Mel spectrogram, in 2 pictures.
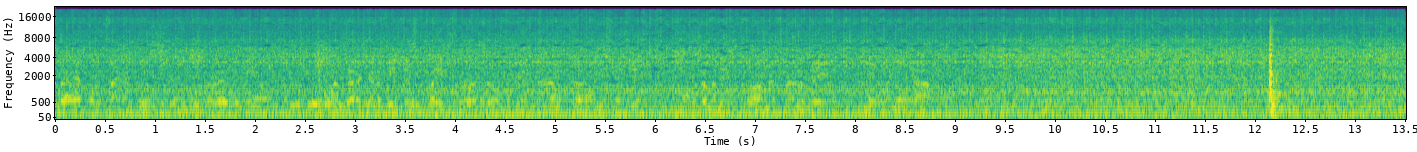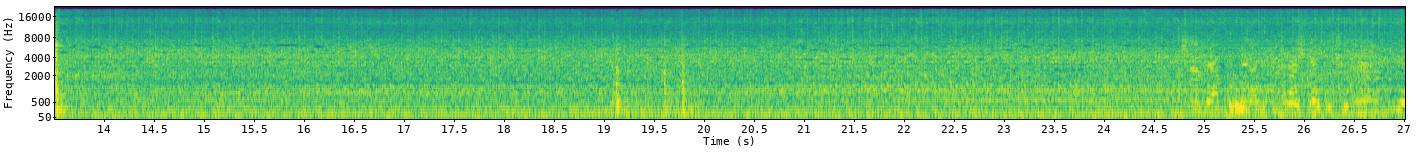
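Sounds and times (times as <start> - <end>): vehicle engine idling: 0.0 - 27.0
sharp knocks: 12.1 - 12.6, 13.4 - 13.9.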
